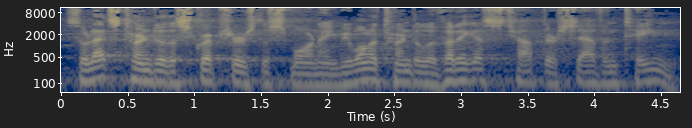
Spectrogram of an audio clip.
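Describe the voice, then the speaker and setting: A man with a low voice preaches a sermon, earnest and building to emphatic calls to his congregation. His voice is still a little weak from recent voice loss. The sound is roomy, with a long hall reverb and faint ambience behind. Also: fairly even intonation, fairly quick, fairly bright tone, slight background noise. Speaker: pastor. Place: church hall.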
